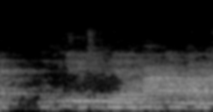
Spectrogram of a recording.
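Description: A man's voice from the pulpit in long, drawn-out phrases held on a fairly steady pitch: the preacher intoning his sermon, with a short dip about half a second in.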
